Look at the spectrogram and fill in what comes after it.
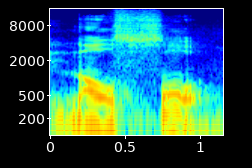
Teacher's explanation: Biasanya jebakannya nanti na-nya ikut tebal atau dibaca seperti no so.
